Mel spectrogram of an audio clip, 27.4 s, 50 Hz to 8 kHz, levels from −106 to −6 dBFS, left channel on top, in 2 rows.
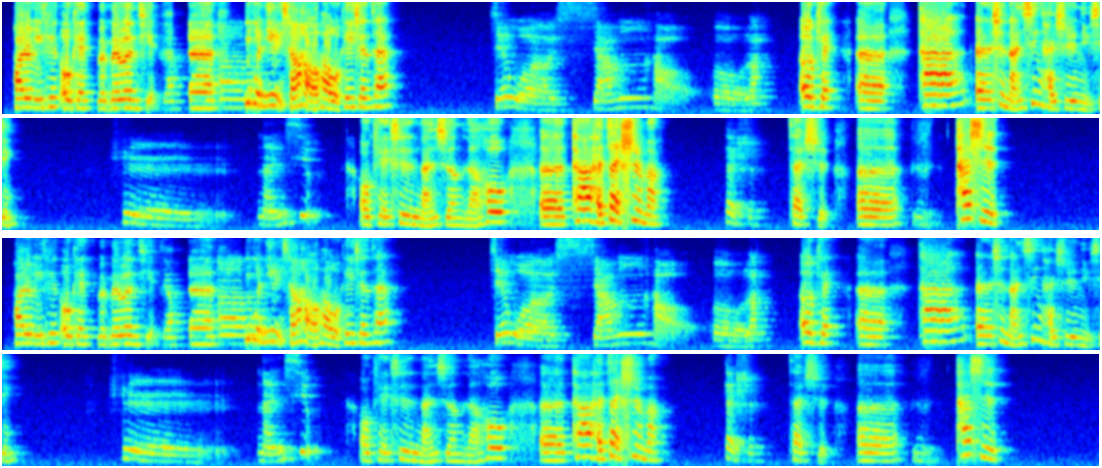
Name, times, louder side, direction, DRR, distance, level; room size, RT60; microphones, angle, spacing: voice 1, 0.1-1.9 2.3-2.7 3.0-4.9 10.0-13.9 18.2-22.0 23.6-24.0 24.4-25.0 25.6-26.2, left 8 dB, 85° left, 0.6 m, -26 dB
voice 2, 2.7-3.3 6.1-8.6 8.9-9.5 11.5-11.6 15.2-16.3 16.9-17.6 22.8-23.2 25.1-25.3, right 2 dB, 60° right, 4.3 m, -42 dB
20.0 x 9.7 x 6.6 m
head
